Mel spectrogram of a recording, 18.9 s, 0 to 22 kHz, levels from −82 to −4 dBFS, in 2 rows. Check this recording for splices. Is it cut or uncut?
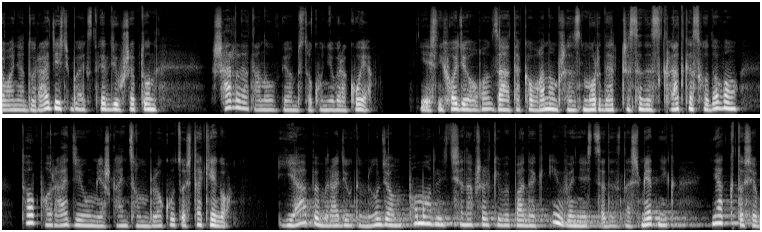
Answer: uncut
